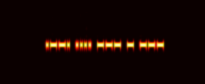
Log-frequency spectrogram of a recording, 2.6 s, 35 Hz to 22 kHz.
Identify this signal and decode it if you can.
Morse code, heard as a keyed tone, about 43 wpm, 700 Hz. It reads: PHOTO
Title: Sentences from Top 1200 Words - New Word Drill - 45wpm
